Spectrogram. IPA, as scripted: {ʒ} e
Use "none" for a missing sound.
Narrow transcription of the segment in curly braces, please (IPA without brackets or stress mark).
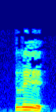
ð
